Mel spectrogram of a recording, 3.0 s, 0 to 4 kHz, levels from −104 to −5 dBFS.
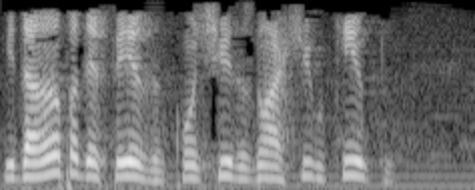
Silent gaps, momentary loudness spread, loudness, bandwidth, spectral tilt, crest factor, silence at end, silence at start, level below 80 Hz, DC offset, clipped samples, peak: none; 9 LU; -24 LUFS; 4 kHz; -10 dB/octave; 18 dB; 0.5 s; 0 s; -50 dBFS; under 0.1%; under 0.1%; -6 dBFS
